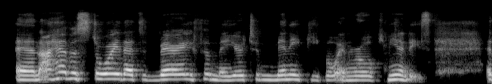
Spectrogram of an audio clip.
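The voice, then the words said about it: Rural Appalachian accent. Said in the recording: “as you may hear from my accent, I am from rural Appalachia.”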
